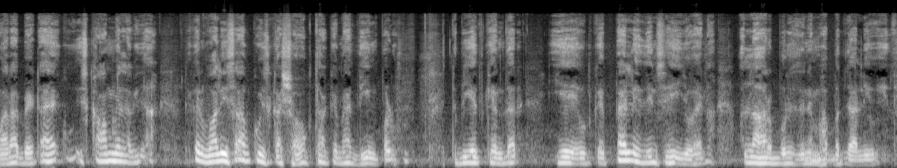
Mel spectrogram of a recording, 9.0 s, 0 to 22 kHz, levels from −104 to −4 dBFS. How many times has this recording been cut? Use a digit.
0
